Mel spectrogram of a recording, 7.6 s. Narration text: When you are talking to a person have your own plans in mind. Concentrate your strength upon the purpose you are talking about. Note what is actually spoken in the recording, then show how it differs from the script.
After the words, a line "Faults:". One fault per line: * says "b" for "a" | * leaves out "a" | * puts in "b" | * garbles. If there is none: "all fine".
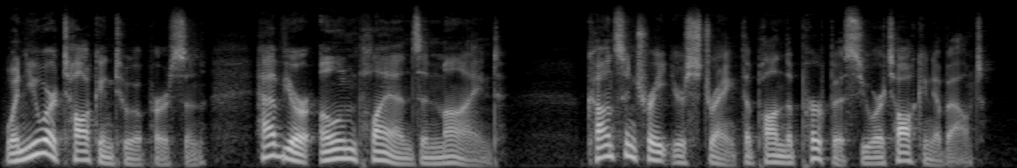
When you are talking to a person have your own plans in mind. Concentrate your strength upon the purpose you are talking about.
Faults:
all fine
